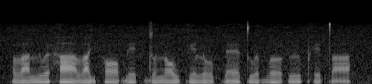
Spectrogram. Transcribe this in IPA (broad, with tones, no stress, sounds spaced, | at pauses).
ʋ a˩˧ n u˧˥ ə̯ h aː˥˨ ʋ a˧ j h ɔː˥˨ b eː˥˨ t̚ d o˧ n ɔː˧˥ w k e˧˥ l oː˧˩ p̚ l ɛː˧˥ t̪ u˧˥ ə̯ b ɤː˥˨ ʔ ɯː˧˥ pʰ e˧˩ t̪ a˩˧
